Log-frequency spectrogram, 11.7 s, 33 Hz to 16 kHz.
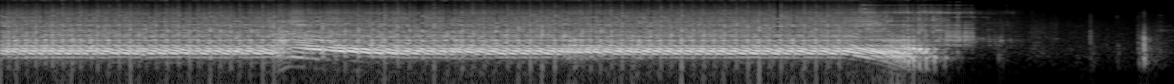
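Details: Rebuilt Stihl 026 two-stroke chainsaw, parts saw restored with aftermarket parts, first run on fresh high-octane fuel, no bar or chain fitted: revs high and steady, dips briefly while the mixture is screwdriver-adjusted, then dies cleanly; healthy normal running.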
